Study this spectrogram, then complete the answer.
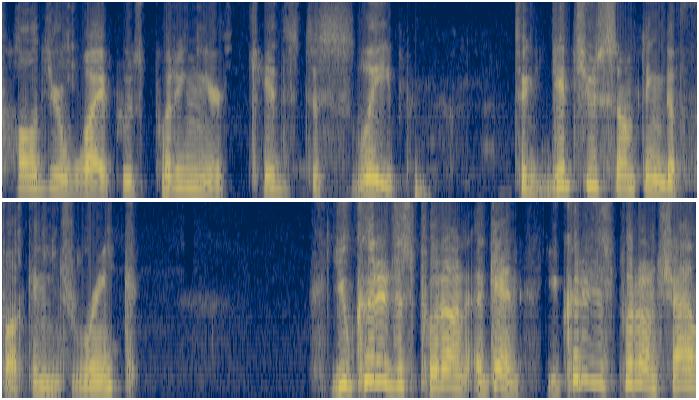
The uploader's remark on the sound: Because of technical difficulties right before the live-stream went live. Opted to start a roundtable discussion on Google Hangouts.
